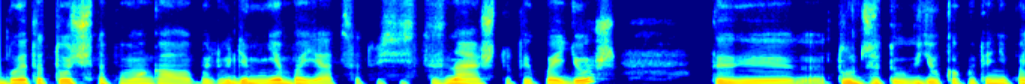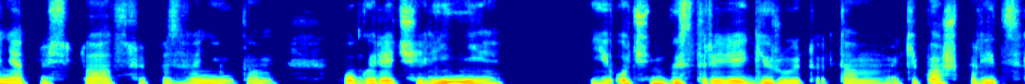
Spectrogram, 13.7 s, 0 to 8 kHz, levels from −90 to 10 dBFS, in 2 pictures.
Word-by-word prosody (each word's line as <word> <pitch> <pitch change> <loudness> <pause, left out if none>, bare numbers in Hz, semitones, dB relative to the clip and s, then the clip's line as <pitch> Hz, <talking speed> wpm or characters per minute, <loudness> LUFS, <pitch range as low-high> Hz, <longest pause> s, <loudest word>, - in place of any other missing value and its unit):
бы 155 +1 +4
это 160 +2 +3
точно 165 -4 +2
помогало 135 -1 -2
бы 130 +1 -5
людям 170 -1 +1
не 150 +2 +6
бояться. 140 -3 0
То - - -31
есть, 140 -2 -12
если 150 - -11
ты 145 - -5
знаешь, 145 -2 +3
что - - -5
ты 140 0 -4
пойдешь, 150 - +2 0.6
ты, 160 - +2 0.7
э, - - -7
тут 165 -4 +4
же 145 +1 -1
ты 145 +1 -3
увидел 145 0 0
какую-то 140 +2 -4
непонятную 140 0 0
ситуацию, 140 +1 -4
позвонил, 135 +1 -3
там, 65 -1 -6 0.4
по 145 - +1
горячей 145 +1 +1
линии 170 - +4 0.6
и 140 - -3
очень 150 0 +1
быстро 155 -2 0
реагирует, 140 -1 +1
э, - - -8
там, 130 +1 -5
экипаж 145 +1 -2
полиции, 195 +7 -3
145 Hz, 165 wpm, -27 LUFS, 135-150 Hz, 0.7 s, не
